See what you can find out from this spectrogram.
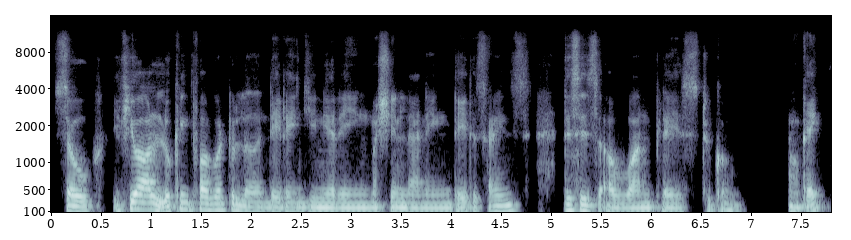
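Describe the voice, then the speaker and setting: Soothing low-voiced Indian man teaching. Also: normal speed, a little mellow. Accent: Indian English. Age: middle-aged. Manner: conversational, many fillers like "okay" and "right". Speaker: instructor presenting a webinar. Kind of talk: live online tech webinar.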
